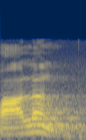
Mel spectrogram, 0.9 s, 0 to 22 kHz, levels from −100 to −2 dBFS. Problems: background sounds at intervals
